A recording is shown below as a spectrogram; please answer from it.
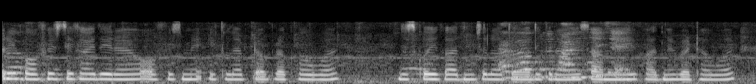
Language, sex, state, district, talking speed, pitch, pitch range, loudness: Hindi, female, Bihar, Kishanganj, 215 wpm, 235 Hz, 225-240 Hz, -15 LUFS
